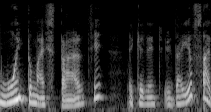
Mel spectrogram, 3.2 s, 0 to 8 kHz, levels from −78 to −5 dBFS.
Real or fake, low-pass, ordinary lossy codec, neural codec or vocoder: real; 7.2 kHz; none; none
